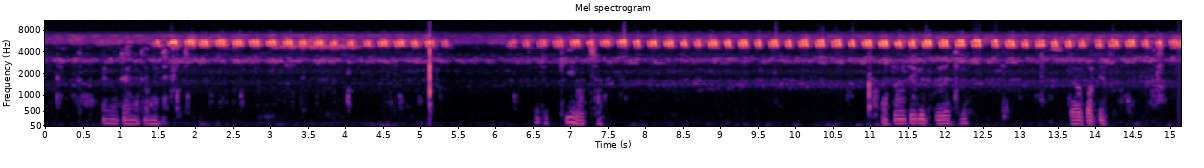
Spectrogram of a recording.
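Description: A man speaks briefly in short bursts close by.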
